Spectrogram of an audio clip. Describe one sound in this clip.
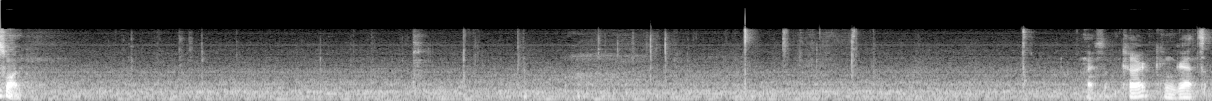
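Trading cards slide and tick against each other in the hands.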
